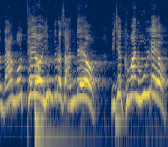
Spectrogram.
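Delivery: high, loud complaining plea; whining quitter. Acted. Preacher acting out a servant refusing God, high whiny complaint. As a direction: whine like a worn-out servant giving up. Voicing a disobedient, whining self.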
